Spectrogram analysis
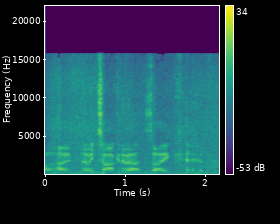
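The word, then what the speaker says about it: Zhik: I mean talking about Ze it's pronounced like Mike uh obviously I'm person name Mike but uh they've been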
